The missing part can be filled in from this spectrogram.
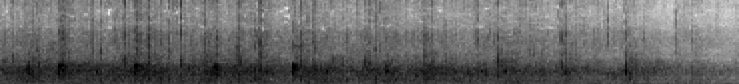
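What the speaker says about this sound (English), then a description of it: "I just want one more round of applause for every healthcare worker" Audience applause for healthcare workers at the inauguration of the Obesity Medicine Association's president, a steady wash of clapping from a crowd lasting several seconds with a few sharper claps standing out.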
